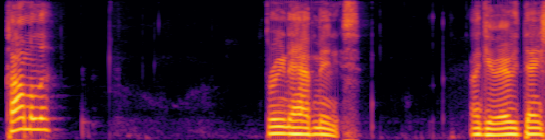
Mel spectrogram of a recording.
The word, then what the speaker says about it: Kamala: It's Kamala, but I call her Kamala, nigga. That's how I pronounce it. – You're almost saying caramel.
